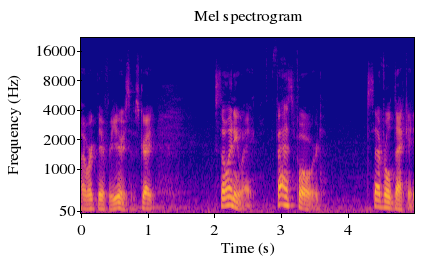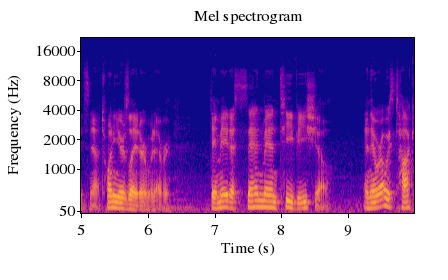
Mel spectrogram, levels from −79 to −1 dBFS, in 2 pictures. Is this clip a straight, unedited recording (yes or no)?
yes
